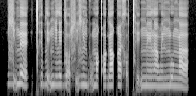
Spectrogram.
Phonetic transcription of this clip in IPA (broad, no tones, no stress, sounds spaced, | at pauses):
ɮ ḭ m ɛ | ǀʰ ɪ b l ḛ ŋ i l e ɡ l ɔ̰ ɬ ḭ ɮ ĩ b o̰ m ɔ qʼ ɔ ɡ a q e x ɔ̰ ǀʰ ḛ ŋ͡m ẽ l ã w ẽ ŋ͡m o ŋ a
